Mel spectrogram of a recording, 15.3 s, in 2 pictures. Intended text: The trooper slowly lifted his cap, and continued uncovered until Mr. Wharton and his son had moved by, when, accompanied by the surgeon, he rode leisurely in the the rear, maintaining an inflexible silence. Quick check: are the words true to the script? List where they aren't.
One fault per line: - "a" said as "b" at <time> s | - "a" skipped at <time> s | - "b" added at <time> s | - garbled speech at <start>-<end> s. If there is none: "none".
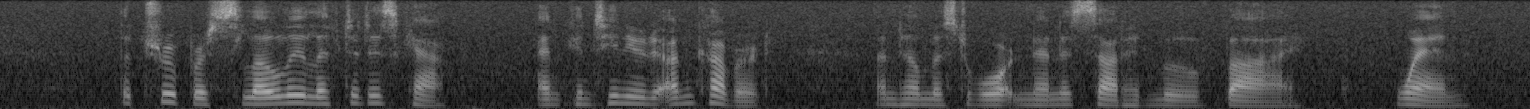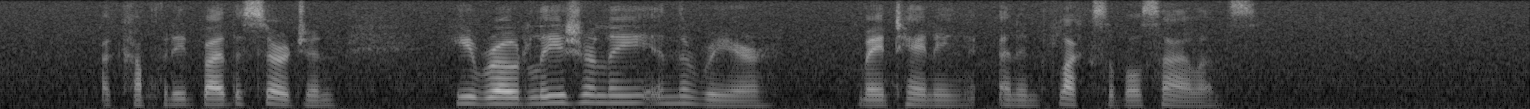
- "the" skipped at 11.1 s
